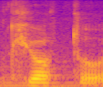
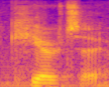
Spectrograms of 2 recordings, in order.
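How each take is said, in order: First: It is said the native Japanese way. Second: It is said the common English way. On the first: The speaker calls it right. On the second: The speaker calls it wrong.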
